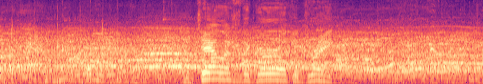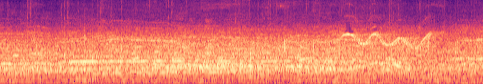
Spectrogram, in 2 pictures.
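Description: A large crowd chatters loudly in a big echoing hall.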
